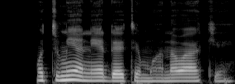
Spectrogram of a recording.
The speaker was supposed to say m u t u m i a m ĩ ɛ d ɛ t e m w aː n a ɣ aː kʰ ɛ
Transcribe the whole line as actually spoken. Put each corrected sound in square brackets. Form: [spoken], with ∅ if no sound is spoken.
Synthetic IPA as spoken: m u t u m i a [n] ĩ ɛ d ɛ t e m w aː n a [w] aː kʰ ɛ

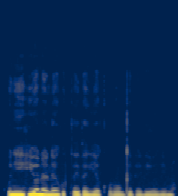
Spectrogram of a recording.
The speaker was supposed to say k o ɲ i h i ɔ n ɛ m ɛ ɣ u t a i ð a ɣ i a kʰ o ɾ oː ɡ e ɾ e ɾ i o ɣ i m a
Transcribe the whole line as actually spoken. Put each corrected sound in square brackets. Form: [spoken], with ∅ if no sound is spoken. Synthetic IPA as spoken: k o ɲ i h i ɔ n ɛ [n] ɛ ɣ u t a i ð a ɣ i a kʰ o ɾ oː ɡ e ɾ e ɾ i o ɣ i m a

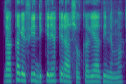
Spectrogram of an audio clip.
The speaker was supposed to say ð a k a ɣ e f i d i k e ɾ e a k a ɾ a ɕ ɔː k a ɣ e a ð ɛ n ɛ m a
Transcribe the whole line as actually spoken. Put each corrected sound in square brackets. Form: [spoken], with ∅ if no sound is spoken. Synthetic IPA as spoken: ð a k a ɣ e f i d i k e ɾ e a k [e] ɾ a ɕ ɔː k a ɣ e a ð [i] n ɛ m a

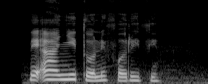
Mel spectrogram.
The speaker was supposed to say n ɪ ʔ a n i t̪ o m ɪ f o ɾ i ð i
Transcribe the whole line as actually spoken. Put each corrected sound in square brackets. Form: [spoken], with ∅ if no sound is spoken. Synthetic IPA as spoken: n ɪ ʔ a [ɲ] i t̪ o [n] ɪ f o ɾ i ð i

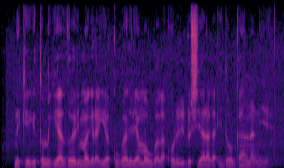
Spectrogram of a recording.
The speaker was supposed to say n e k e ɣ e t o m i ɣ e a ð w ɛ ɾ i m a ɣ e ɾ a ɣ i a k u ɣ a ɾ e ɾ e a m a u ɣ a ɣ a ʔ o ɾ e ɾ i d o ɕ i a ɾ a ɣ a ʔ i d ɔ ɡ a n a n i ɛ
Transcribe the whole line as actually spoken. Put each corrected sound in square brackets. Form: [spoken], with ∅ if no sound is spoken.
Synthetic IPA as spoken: n e k e ɣ e t o m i ɣ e a ð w ɛ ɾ i m a ɣ e ɾ a ɣ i a k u ɣ a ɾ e ɾ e a m a u ɣ a ɣ a ʔ o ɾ e ɾ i d o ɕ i a ɾ a ɣ a ʔ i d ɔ ɡ a n a n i ɛ

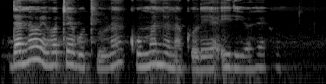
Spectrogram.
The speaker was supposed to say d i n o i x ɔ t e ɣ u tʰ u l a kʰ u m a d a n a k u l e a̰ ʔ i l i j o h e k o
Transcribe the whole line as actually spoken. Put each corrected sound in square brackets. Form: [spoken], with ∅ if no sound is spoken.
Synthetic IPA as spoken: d [a] n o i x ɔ t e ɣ u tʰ u l a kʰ u m a [n] a n a k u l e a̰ ʔ i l i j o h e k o

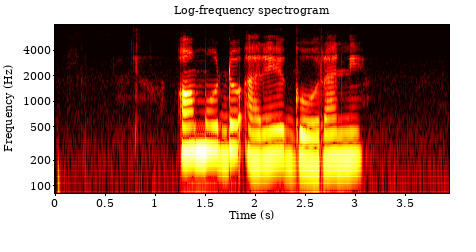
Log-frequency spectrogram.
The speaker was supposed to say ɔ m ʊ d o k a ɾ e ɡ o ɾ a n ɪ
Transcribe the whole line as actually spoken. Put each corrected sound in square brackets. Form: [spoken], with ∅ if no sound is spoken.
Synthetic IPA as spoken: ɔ m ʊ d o [ʔ] a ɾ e ɡ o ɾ a n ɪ

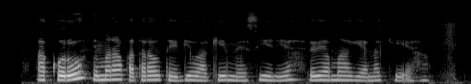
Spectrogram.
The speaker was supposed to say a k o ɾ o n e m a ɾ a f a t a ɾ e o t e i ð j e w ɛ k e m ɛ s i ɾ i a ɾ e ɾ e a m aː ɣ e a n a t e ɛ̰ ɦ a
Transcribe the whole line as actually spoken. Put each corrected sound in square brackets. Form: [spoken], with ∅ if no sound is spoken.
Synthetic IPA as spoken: a k o ɾ o n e m a ɾ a f a t a ɾ [a] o t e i ð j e w [a] k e m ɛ s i ɾ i a ɾ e ɾ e a m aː ɣ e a n a [k] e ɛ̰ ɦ a

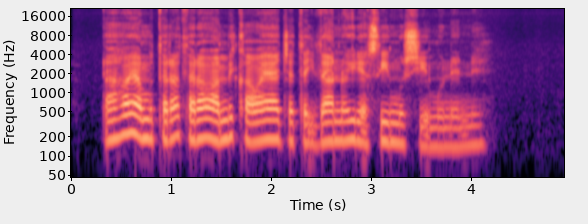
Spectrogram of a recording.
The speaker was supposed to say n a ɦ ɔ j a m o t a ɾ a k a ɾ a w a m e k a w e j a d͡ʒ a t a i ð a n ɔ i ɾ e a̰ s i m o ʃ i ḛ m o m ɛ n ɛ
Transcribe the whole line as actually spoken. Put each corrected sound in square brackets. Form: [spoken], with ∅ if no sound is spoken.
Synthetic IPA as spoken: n a ɦ ɔ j a m o t a ɾ a [t] a ɾ a w a m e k a w [a] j a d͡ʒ a t a i ð a n ɔ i ɾ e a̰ s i m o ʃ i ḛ m o [n] ɛ n ɛ

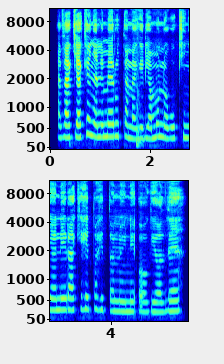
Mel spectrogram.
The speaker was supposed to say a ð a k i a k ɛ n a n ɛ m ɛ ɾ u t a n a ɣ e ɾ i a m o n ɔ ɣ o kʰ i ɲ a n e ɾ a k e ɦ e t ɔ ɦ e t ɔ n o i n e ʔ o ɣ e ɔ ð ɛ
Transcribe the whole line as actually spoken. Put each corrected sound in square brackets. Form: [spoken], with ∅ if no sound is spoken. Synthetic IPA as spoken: a ð a k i a k ɛ [ɲ] a n [e] m ɛ ɾ u t a n a ɣ e ɾ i a m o n ɔ ɣ o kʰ i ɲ a n e ɾ a k e ɦ e t ɔ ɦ e t ɔ n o i n e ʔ [ɔ] ɣ e ɔ ð ɛ

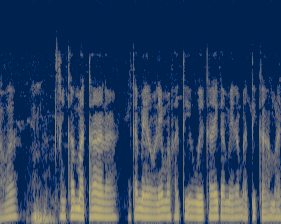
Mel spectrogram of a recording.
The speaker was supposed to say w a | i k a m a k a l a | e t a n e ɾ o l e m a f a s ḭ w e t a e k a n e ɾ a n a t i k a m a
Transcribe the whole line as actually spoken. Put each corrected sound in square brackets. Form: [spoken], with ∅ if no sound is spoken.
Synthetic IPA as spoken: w a | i k a m a [t] a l a | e [k] a [m] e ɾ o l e m a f a [t] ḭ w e [k] a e k a [m] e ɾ a [m] a t i k a m a

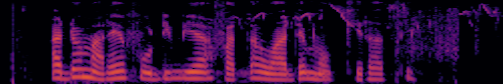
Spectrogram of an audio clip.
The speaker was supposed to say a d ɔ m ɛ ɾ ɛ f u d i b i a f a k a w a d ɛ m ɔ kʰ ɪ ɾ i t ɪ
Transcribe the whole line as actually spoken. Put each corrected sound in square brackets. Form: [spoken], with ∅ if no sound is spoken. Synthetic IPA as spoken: a d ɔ m [a] ɾ ɛ f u d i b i a f a [t] a w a d ɛ m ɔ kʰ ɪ ɾ [a] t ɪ

